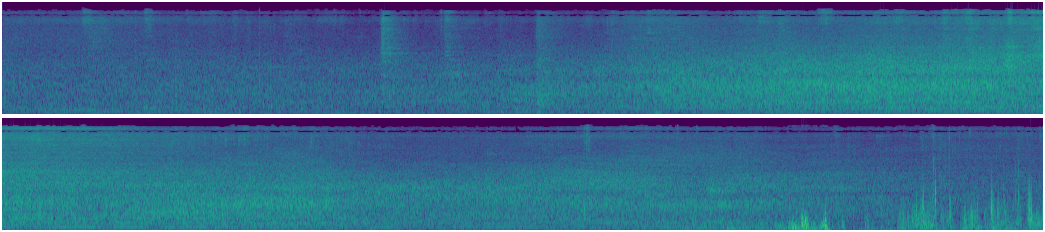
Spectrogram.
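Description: Traffic hums steadily in the distance, outdoors.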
